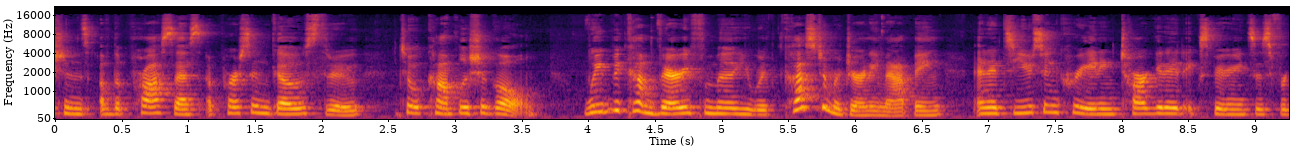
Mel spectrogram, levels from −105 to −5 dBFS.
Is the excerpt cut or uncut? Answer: cut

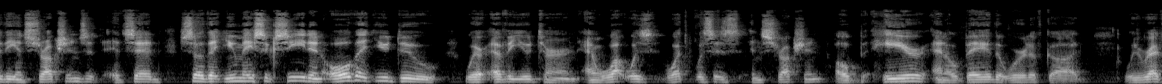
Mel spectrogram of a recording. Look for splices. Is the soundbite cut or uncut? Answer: cut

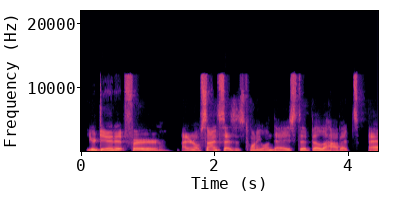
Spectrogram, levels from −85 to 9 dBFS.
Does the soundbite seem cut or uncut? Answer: uncut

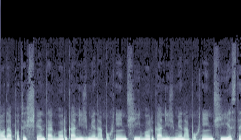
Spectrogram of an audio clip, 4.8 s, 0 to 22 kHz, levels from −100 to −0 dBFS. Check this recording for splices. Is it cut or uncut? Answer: cut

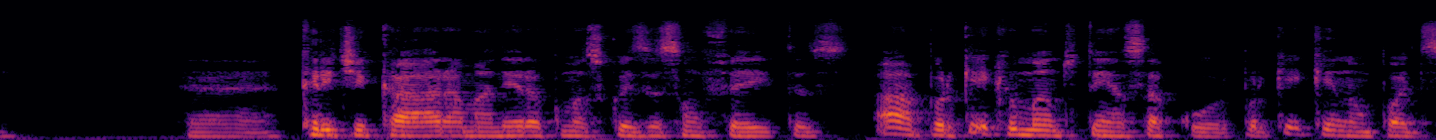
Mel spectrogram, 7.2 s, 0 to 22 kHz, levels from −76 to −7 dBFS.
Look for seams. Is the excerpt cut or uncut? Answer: cut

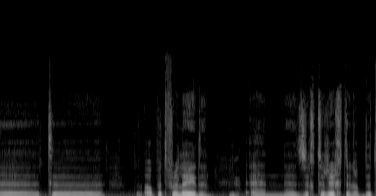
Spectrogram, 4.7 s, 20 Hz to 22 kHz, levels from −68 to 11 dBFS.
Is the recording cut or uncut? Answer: cut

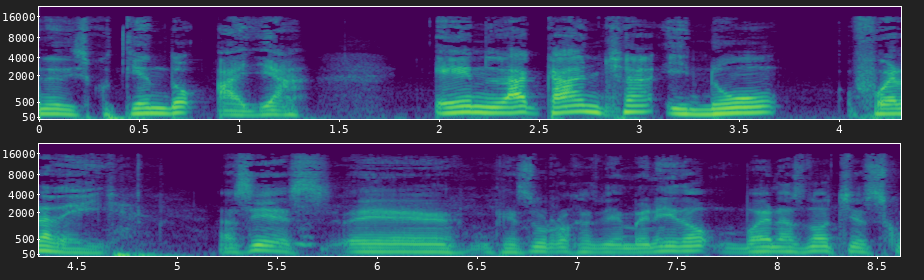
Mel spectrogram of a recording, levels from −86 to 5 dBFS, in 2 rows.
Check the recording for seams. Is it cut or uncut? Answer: uncut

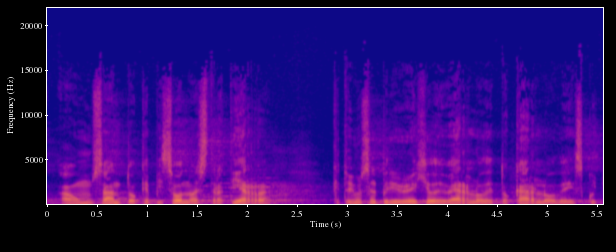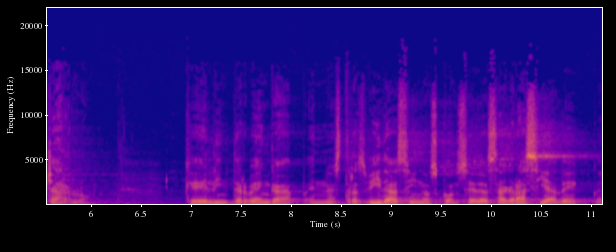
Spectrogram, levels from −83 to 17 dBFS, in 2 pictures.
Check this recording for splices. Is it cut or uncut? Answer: uncut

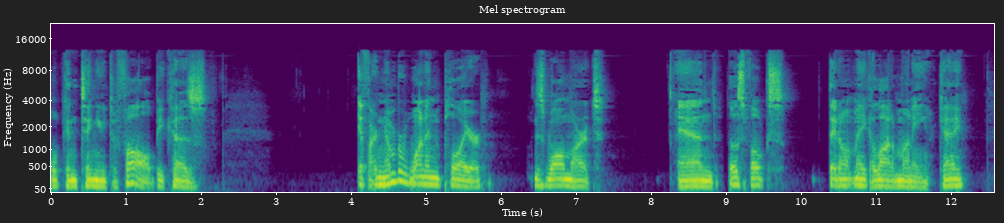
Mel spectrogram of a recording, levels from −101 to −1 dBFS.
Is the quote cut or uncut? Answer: cut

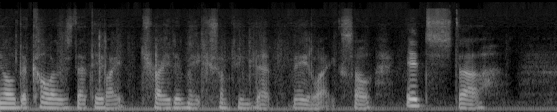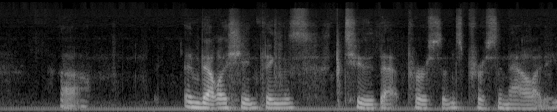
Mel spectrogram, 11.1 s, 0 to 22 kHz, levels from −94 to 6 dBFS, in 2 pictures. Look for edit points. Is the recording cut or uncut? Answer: cut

